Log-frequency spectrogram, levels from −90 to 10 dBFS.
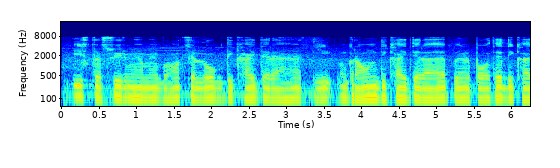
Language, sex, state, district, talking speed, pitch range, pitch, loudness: Hindi, male, Maharashtra, Nagpur, 210 wpm, 105-110 Hz, 105 Hz, -30 LUFS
